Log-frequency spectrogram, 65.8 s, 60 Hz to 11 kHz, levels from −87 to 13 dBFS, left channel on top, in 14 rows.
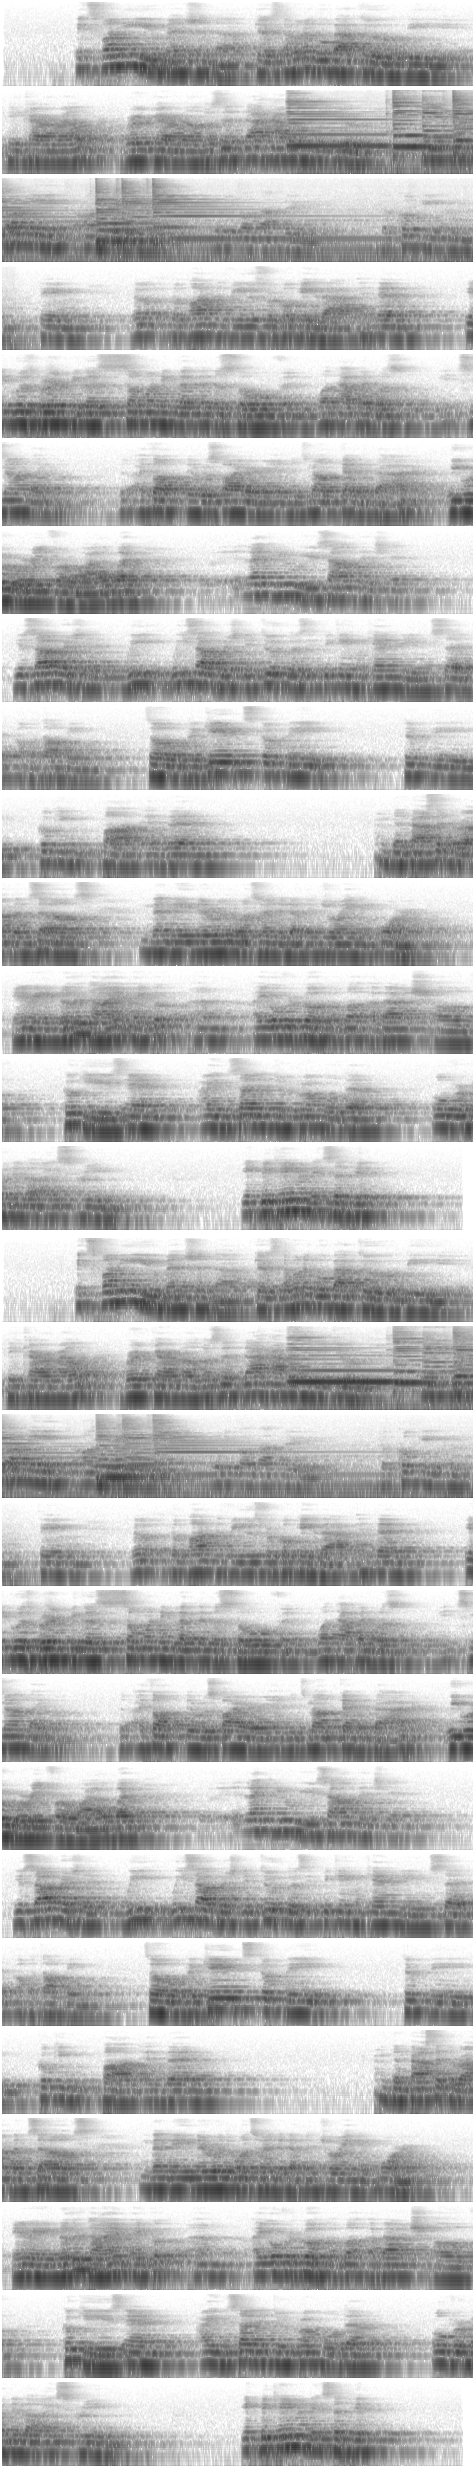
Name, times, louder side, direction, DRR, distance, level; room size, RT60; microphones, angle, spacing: voice 1, 0.7-5.5 5.9-8.3 8.8-11.0 11.5-12.6 13.4-14.2 14.5-14.9 15.4-18.2 18.8-24.2 24.7-27.7 28.0-29.5 30.2-32.2 33.1-38.6 39.1-40.8 41.7-44.5 46.1-48.0 48.5-51.2 51.9-56.5 57.1-58.2 58.5-60.2 60.8-62.3 63.6-64.9, right 1 dB, 35° right, -3 dB, 0.4 m, -24 dB
sound 1, 7.5-14.3, right 3 dB, 40° left, 0.4 m, -24 dB
3.6 x 2.2 x 3.0 m, 1.4 s
head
